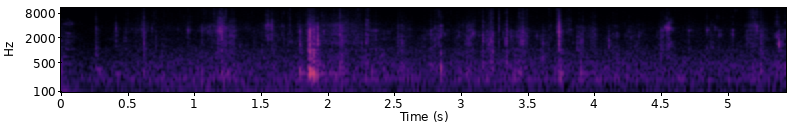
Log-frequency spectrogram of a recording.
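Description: Two people biting into and chewing tacos: quiet mouth and chewing sounds with scattered small crunches and clicks, a louder crunch about two seconds in.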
